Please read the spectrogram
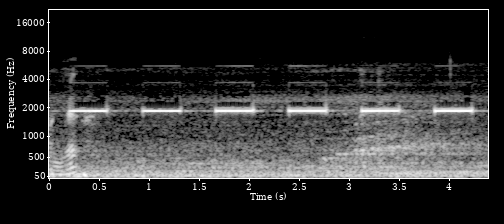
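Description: Electronic warning beeps: one high tone repeating evenly, about six beeps at a little under one and a half a second, over low construction-site rumble.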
